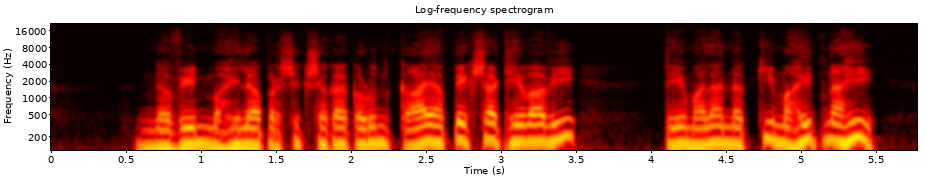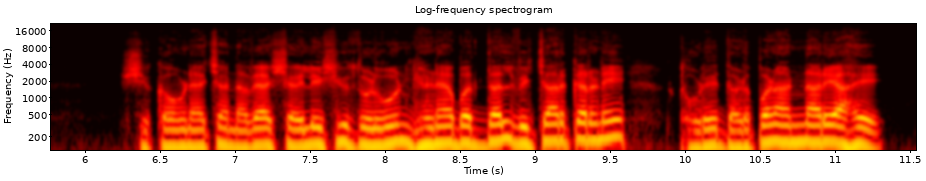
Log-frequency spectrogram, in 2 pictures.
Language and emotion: Marathi, fearful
